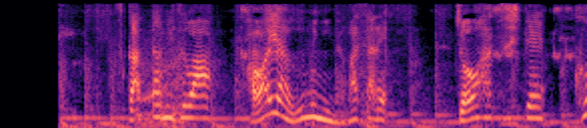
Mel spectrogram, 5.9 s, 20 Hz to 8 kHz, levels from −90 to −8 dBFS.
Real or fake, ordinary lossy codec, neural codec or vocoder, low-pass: fake; MP3, 48 kbps; codec, 24 kHz, 6 kbps, HILCodec; 7.2 kHz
